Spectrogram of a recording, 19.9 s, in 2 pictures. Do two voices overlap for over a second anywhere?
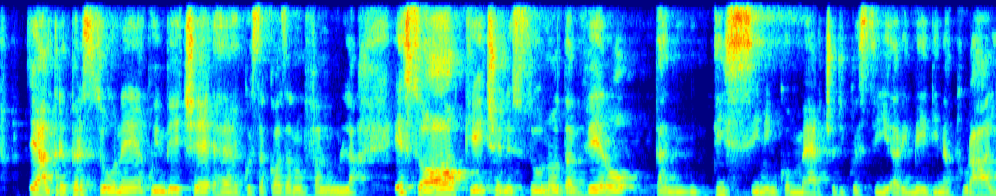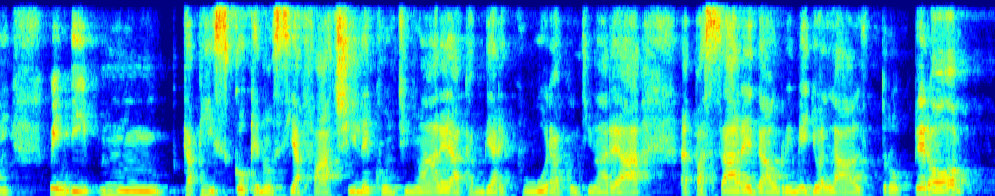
No

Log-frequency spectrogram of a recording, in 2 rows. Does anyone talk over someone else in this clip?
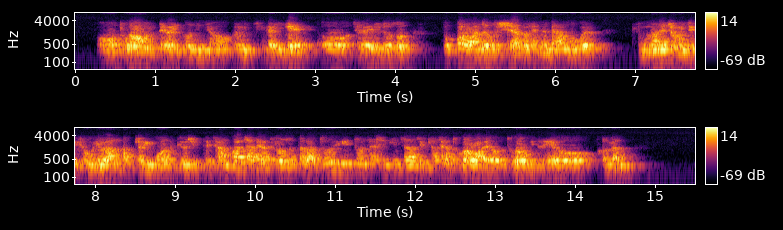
No

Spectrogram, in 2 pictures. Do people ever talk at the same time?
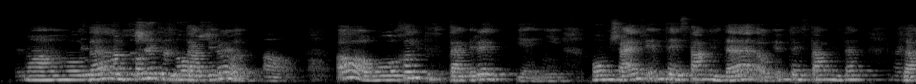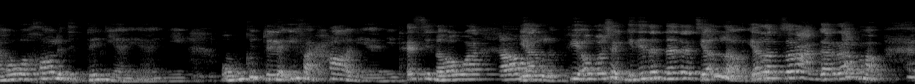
Yes, from 0.8 s

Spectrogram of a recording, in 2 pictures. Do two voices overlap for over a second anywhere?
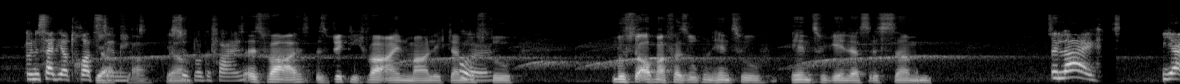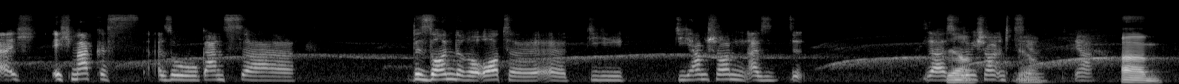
No

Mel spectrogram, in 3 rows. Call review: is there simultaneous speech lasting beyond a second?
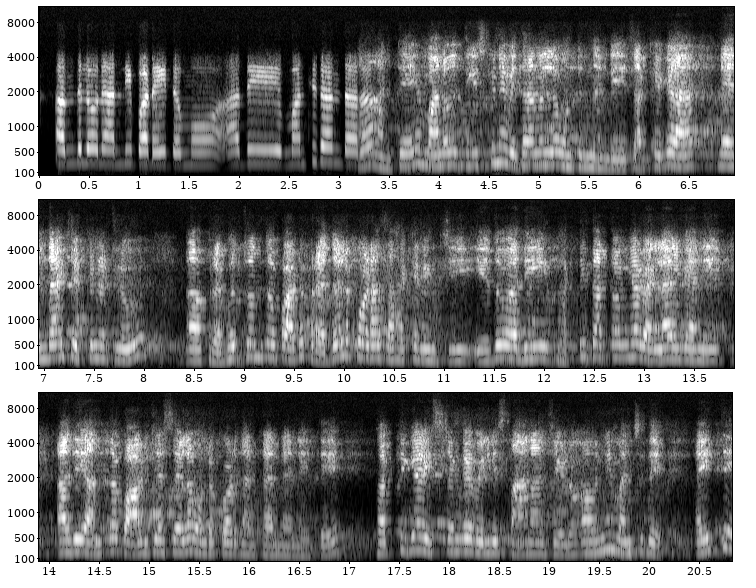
No

